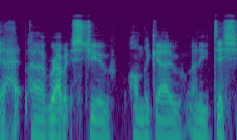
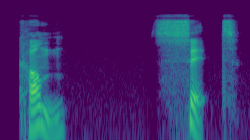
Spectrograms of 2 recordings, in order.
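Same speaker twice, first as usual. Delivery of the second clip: firm, raised, forceful voice; 4 semitones higher, 6 dB louder than usual. Game master voicing Strahd, shifting from asking to telling: Strahd's firm, direct voice. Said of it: "slight pitch change in his voice".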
